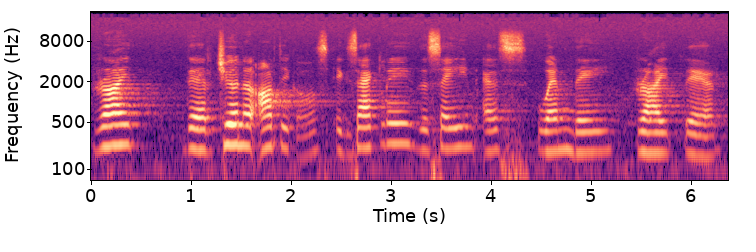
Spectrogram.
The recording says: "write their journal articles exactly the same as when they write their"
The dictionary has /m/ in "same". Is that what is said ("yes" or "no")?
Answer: yes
